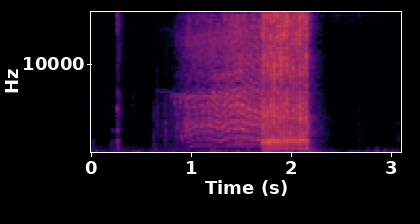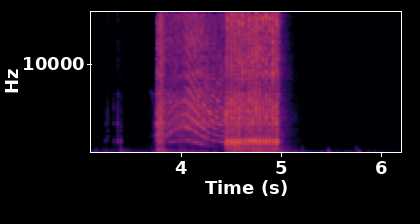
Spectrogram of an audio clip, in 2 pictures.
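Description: Cordless drill run twice into a pressure-treated pine board, each run lasting a little over a second. The motor whine bends in pitch as it loads up, and each run gets louder just before it stops.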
